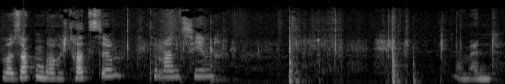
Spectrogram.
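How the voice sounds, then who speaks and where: Nervous, excitable young woman vlogger. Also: high voice, measured pace, background noise. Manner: nervous, excitable, drops into whispers. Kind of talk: casual vlog chat. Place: at home.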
